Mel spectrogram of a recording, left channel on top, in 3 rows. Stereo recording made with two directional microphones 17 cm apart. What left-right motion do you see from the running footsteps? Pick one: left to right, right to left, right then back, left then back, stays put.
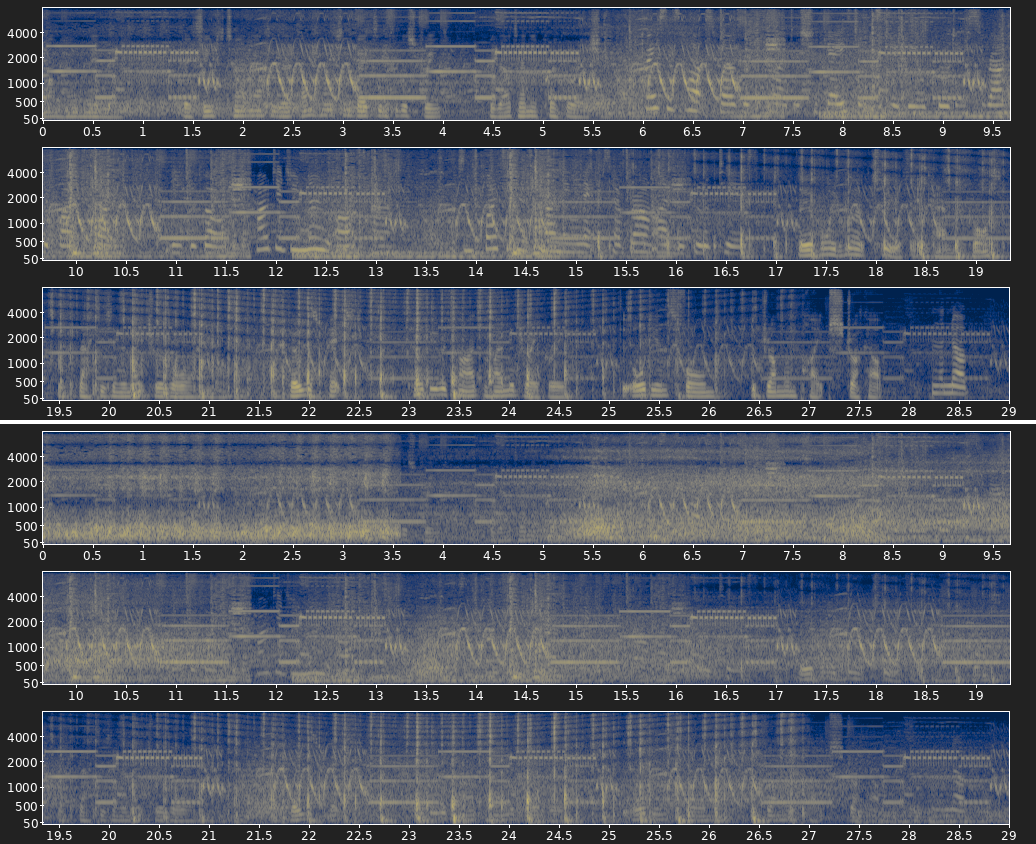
left to right.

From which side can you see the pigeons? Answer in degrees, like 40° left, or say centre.
10° left.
